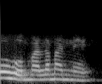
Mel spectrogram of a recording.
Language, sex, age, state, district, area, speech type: Marathi, female, 18-30, Maharashtra, Satara, urban, conversation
